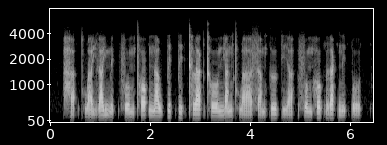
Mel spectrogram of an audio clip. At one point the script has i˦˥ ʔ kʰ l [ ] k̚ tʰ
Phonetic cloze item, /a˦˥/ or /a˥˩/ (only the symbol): a˥˩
